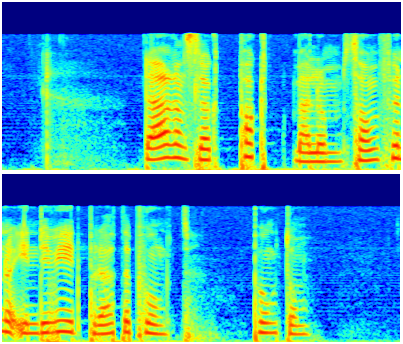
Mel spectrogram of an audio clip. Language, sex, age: Norwegian, female, 22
